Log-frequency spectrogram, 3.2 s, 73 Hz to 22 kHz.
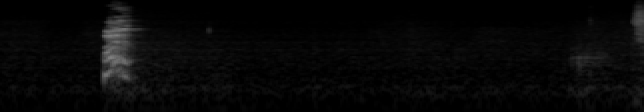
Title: Painful hiccups 20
